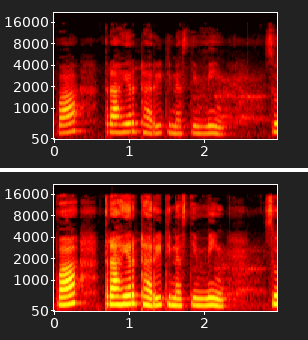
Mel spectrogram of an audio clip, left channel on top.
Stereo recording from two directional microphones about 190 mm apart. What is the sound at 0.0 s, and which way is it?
A woman's voice, 50° right (ahead or behind).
